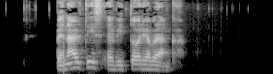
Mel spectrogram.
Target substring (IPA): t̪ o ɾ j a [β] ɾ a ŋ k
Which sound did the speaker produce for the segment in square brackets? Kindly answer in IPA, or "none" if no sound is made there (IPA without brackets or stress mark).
β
